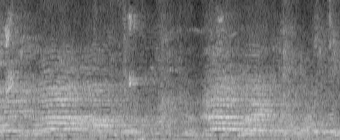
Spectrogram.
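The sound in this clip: A basketball is dribbled during a women's game, a few dull rhythmic thumps on the court beneath commentators talking.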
